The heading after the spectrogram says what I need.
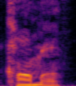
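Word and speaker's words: kama: I don't see an option for a comma on any of these, which doesn't make any sense because ARC troopers in particular are supposed to have commas. And comma is spelled K-A-M-A, not comma like punctuational commas.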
